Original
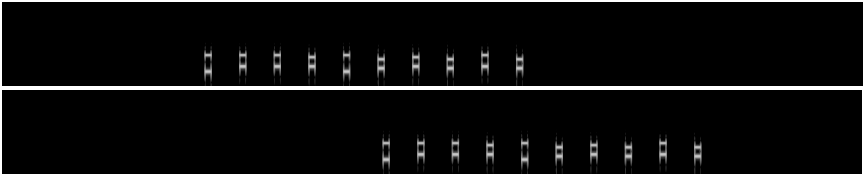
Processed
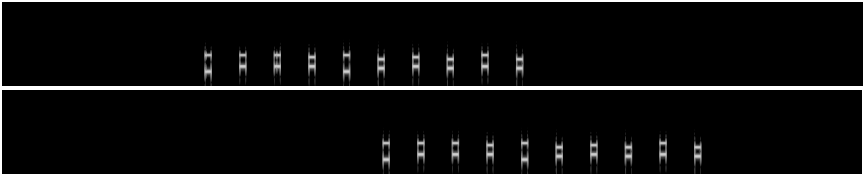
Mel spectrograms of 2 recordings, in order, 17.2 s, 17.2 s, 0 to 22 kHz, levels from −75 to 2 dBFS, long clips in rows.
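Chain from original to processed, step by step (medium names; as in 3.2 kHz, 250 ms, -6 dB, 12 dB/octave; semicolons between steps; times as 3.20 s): 2.04–2.75 s: low-pass 1.8 kHz 12 dB/octave; trim +2.5 dB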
